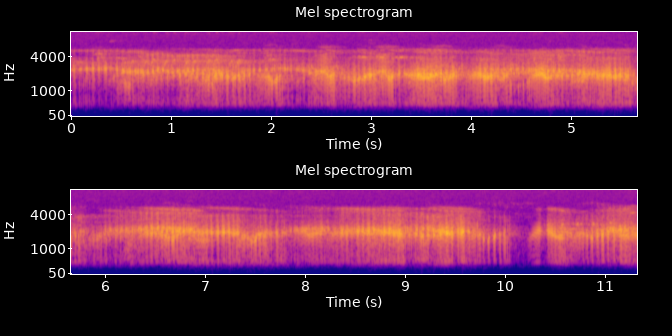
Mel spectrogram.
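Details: Dawn chorus of frogs at a small forest-edge lake with morning fog over the water; many overlapping rasping croaks form a thick, unbroken wall of sound, with a brief lull near the end.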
